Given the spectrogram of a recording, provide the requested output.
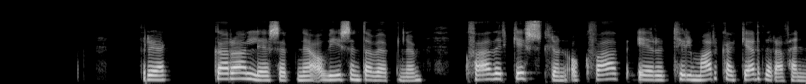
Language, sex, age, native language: Icelandic, female, 30-39, Icelandic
